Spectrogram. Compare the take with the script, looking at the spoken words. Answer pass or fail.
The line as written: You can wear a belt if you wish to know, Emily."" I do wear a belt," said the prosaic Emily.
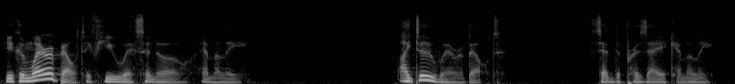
pass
